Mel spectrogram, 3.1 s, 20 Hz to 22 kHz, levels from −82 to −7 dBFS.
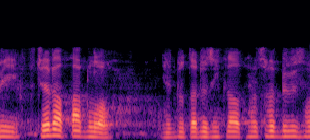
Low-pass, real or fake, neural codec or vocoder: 5.4 kHz; fake; autoencoder, 22.05 kHz, a latent of 192 numbers a frame, VITS, trained on one speaker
